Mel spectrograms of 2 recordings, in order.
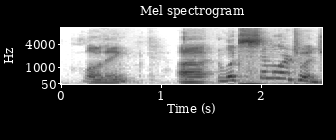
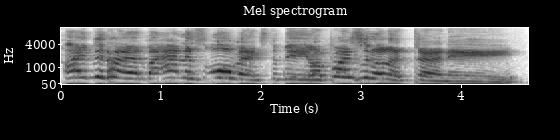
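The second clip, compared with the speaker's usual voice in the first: loud, high-pitched hammed-up lawyer; Mom Joe; 12 semitones higher, 8 dB louder than usual. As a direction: bellow a greeting as an over-the-top attorney. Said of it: "and he goes".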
